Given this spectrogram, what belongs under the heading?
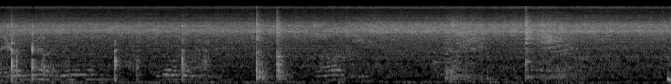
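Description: Ghee poured into a hot kadhai (wok) for suji halwa, a loud steady sizzle with scattered clinks and scrapes of stirring close by.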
